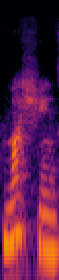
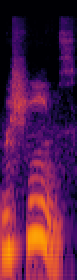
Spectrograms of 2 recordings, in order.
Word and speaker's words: machines: Okay, not machines, but machines. Quick, machines. Machines. Okay, the stress is on the second syllable.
